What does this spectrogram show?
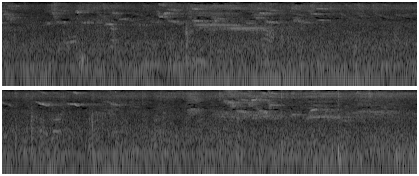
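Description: Small birds chirping in the trees, short scattered calls coming every second or so, over a steady low rumble.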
